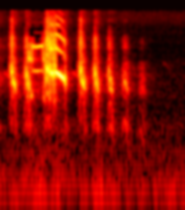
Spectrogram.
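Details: Single phrase of a female grey francolin call played to lure birds for hunting: a strained squawk with a whistled overtone and a falling end, then four quick clipped notes fading away.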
